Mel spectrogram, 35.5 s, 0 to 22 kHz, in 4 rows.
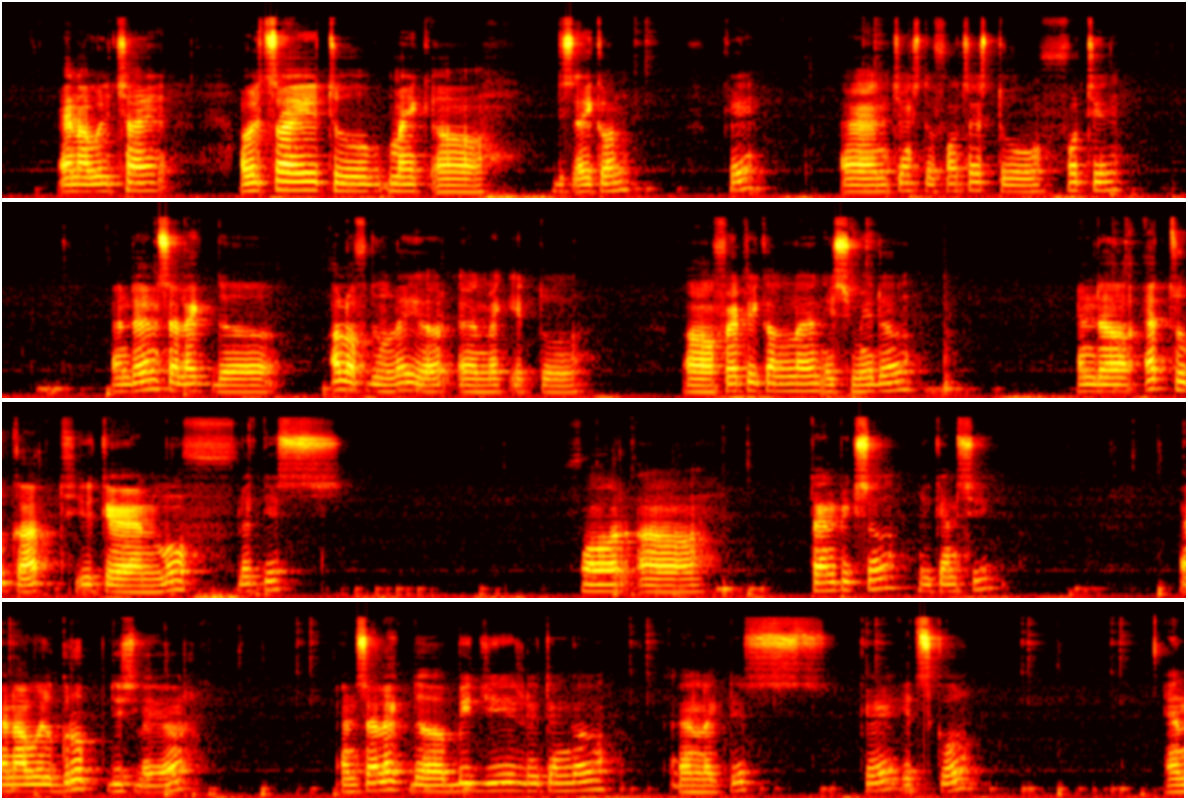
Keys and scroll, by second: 21.9 super+=, 27.5 super+g.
